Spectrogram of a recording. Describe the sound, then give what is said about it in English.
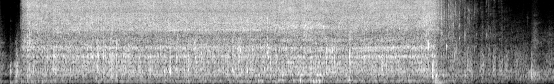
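Water from a tap rushes with a strong, steady hiss as oily hands are rinsed under it for about eight seconds. The flow then stops abruptly, leaving quieter, scattered handling sounds. “I'm gonna rinse my hands off. They're very oily.”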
